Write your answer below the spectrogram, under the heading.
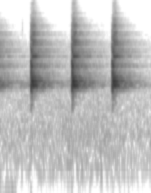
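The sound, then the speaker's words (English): Loud, abrupt calls of a male bearded bellbird singing from the tropical forest canopy in Trinidad: three explosive, evenly spaced notes that each strike hard and fade quickly, with a fourth just beginning at the end. “In the tropical forest of Trinidad, a male bearded bellbird sings from within the tree canopy.”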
